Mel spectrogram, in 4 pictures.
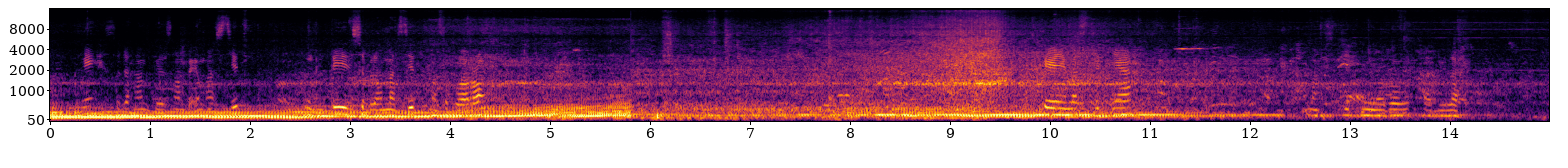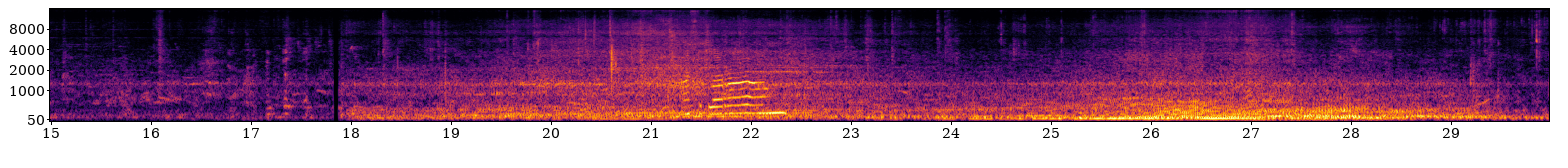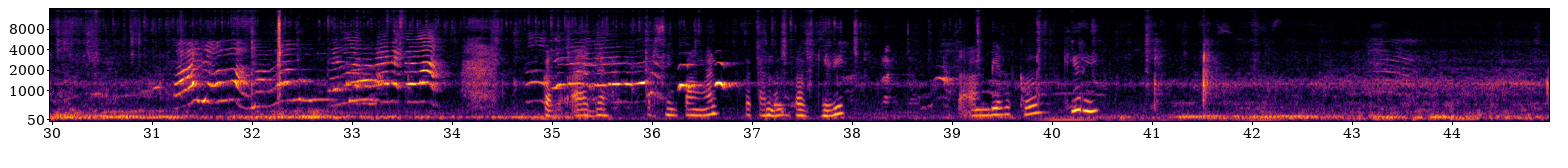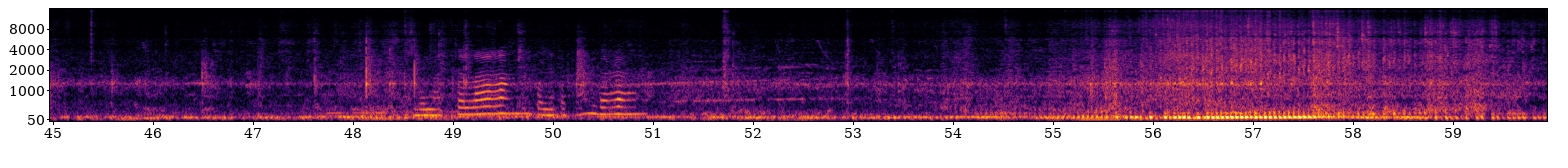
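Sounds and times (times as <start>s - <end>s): street traffic noise: 0.0s - 59.9s
vehicle engine passing: 0.0s - 59.9s
children calling out: 30.9s - 36.9s, 43.0s - 44.6s.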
